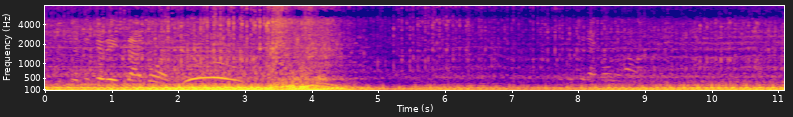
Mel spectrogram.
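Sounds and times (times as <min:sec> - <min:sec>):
engine revving: 0:00.0 - 0:06.5
engine idling: 0:00.0 - 0:11.0.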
